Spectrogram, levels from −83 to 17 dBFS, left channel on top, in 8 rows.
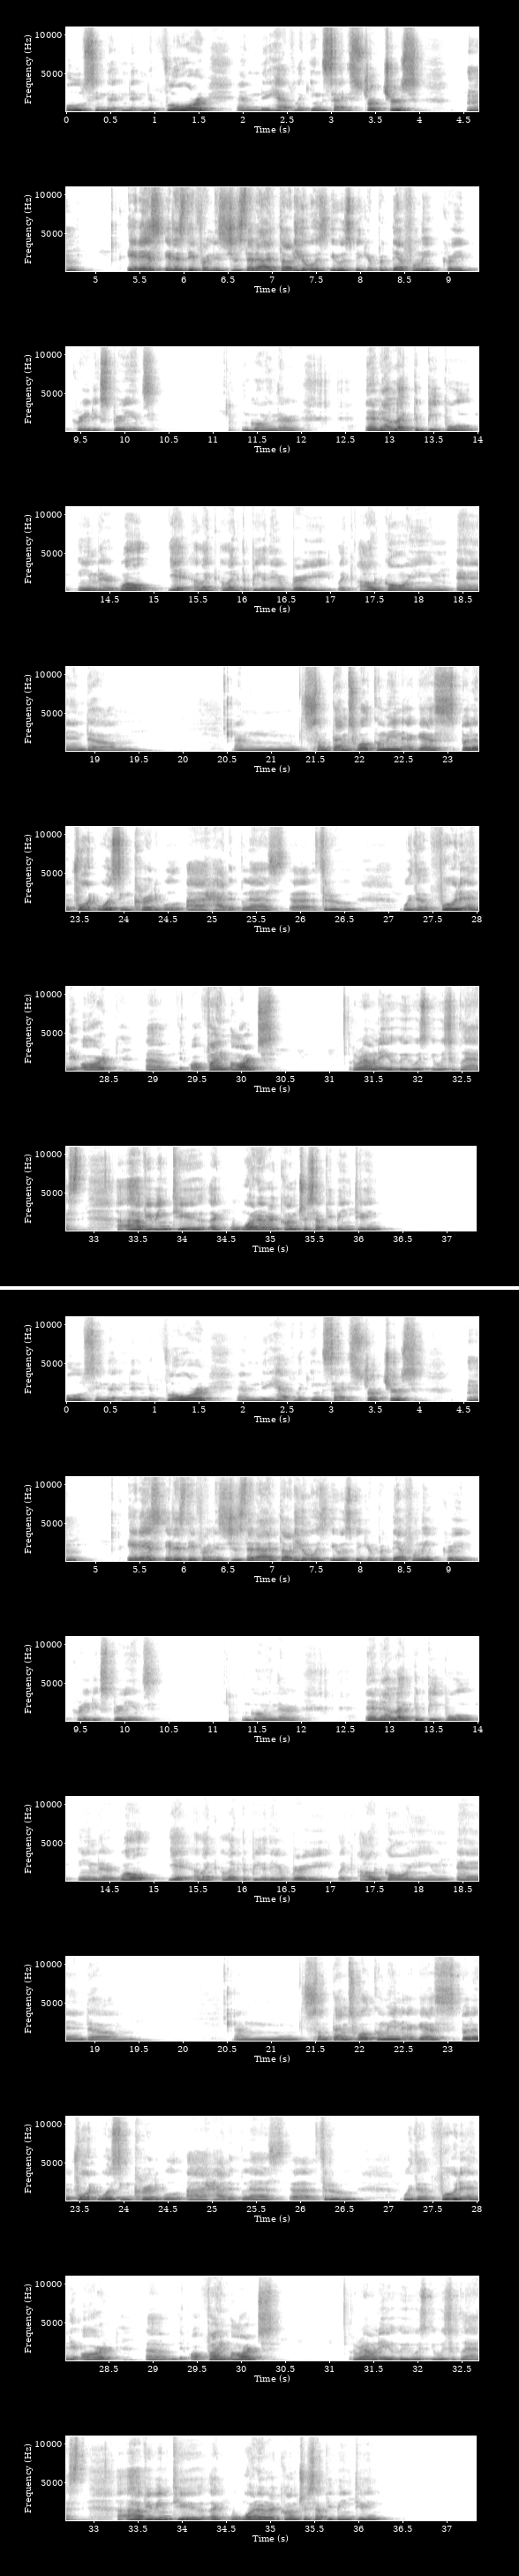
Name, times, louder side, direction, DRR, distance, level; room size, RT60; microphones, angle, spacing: voice 1, 0.0-1.6 1.9-4.0 4.5-4.8 5.4-10.3 11.3-11.9 12.7-14.9 15.2-19.5 20.6-26.6 27.2-28.5 28.9-30.4 31.3-36.2, left 1 dB, 20° left, 4 dB, 1.2 m, -25 dB
13.0 x 5.0 x 3.3 m, 0.33 s
head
